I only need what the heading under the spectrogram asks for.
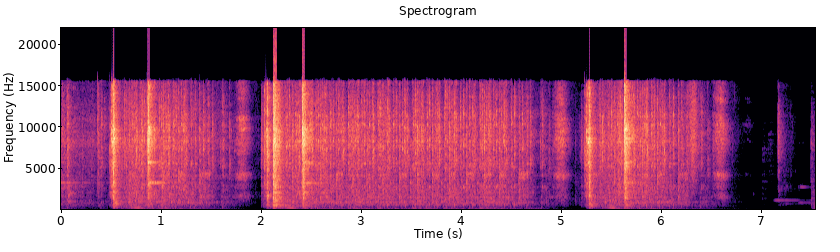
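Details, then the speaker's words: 2.5 kW peak Ress petrol generator after long storage, with a new carburetor fitted: pull-start gives three short sputtering bursts that die within a second or two; no start because the governor rod and spring linkage was binding. "Почему он не завелся, я сейчас объясню. Потому что, когда я его прикручивал , я не проверил стержень, а следовало бы, чтобы там была просто зацеплена пружина."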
